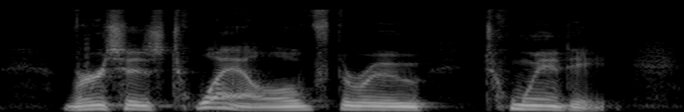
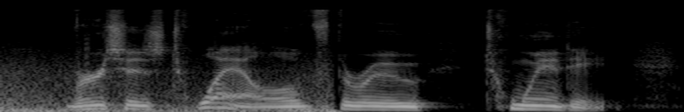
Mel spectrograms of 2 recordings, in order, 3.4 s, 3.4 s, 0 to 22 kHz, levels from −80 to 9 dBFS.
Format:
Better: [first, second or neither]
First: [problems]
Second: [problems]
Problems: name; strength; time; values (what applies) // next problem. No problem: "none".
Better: first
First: none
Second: wind noise on the microphone; occasional gusts; until 1.5 s; 15 dB below the speech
